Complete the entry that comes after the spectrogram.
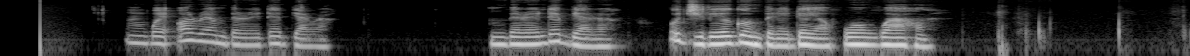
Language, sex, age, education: Igbo, female, 30-45, tertiary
